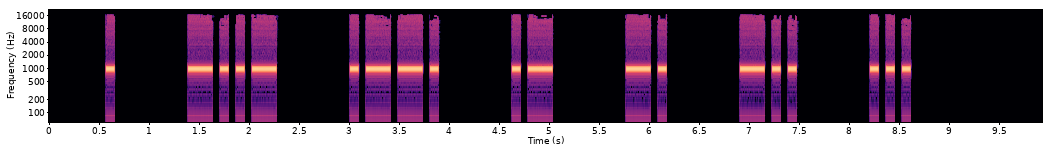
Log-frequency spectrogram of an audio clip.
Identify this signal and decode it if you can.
Morse code, heard as a keyed tone, about 15 wpm, spaced as for 8 wpm, 1000 Hz. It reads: EXPANDS
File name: qotdfiles / 8wpm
